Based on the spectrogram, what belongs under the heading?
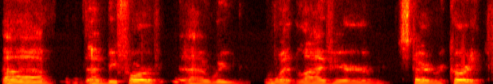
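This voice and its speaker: A man's voice: medium pitch, fairly even intonation, slow, warm tone. A man hosting a casual music interview, talking in a loose, rambling way with many fillers and restarts. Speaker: interview host.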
